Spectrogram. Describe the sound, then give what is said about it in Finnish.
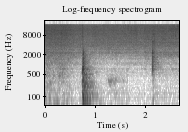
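Onion frying in oil in a pot gives a continuous soft sizzle, with two short, sharp knocks standing out above the steady hiss and no voices. “Kuollutaan sipulia padassa öljyssä 2 minuuttia ja lisätään valkosipulin silppu.”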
